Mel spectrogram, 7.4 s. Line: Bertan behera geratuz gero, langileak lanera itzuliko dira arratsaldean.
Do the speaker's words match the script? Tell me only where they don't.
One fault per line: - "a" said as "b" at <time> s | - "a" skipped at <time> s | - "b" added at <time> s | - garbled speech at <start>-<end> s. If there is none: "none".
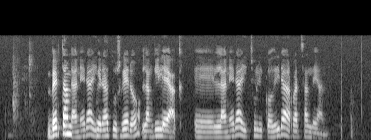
- "behera" said as "lanera" at 1.5 s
